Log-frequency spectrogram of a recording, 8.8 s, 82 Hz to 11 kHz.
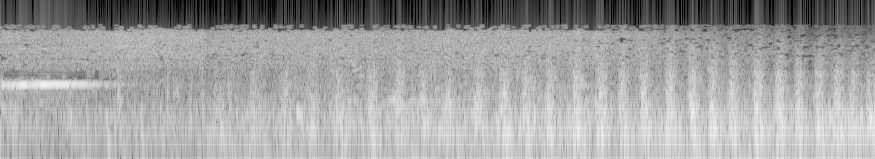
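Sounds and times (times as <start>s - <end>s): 
steam locomotive whistle: 0.0s - 1.3s
steam locomotive chuffing at full speed: 0.0s - 8.7s.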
